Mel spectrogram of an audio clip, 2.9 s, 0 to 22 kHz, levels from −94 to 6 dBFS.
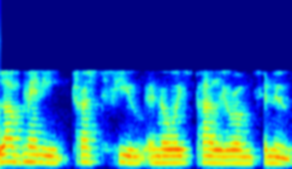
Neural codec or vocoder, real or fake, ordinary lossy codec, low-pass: none; real; AAC, 16 kbps; 7.2 kHz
